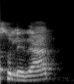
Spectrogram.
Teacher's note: la palabra soledad lleva la intensidad fuerza de voz en la última sílaba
